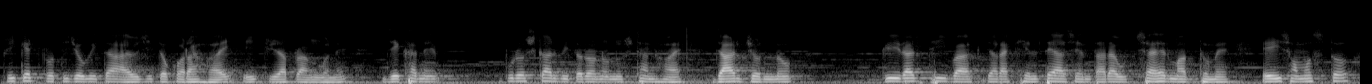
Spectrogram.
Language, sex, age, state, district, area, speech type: Bengali, male, 30-45, West Bengal, Purulia, urban, spontaneous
